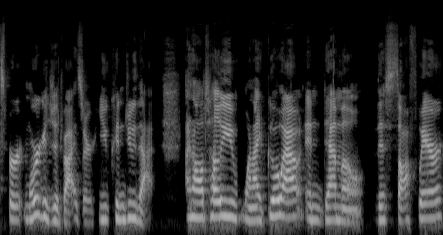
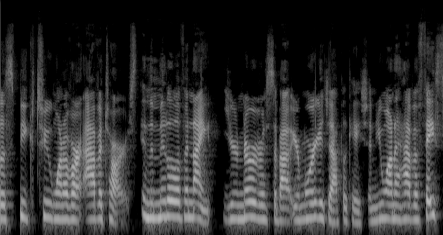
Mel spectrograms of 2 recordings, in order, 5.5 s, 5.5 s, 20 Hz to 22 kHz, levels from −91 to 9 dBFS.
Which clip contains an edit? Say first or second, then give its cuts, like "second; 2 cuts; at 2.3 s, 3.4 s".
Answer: first; 2 cuts; at 2.2 s, 3.0 s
